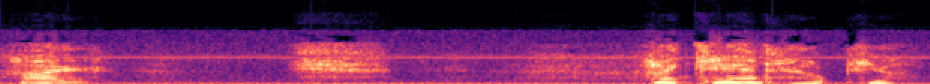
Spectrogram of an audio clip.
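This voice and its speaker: An actress playing an anxious, soothing wife in a radio drama, tender and fretful. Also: female voice, sits high, fairly even intonation, very slow, pushed and bright, full character voice. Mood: worried. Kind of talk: 1970s radio drama acting. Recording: dull, noisy old radio recording with hum.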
